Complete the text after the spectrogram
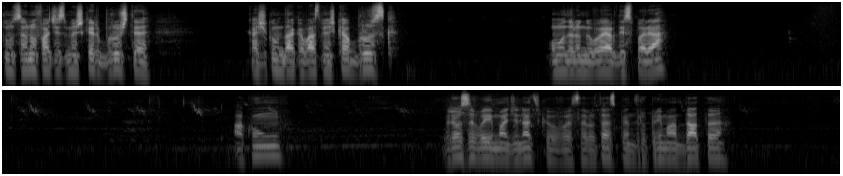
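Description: A man speaks calmly and clearly to a group, in pauses.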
